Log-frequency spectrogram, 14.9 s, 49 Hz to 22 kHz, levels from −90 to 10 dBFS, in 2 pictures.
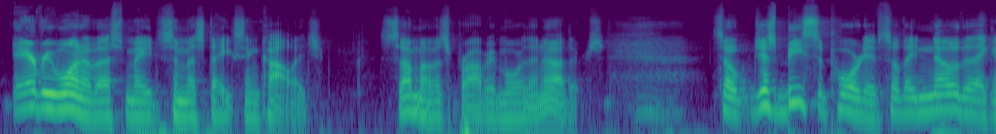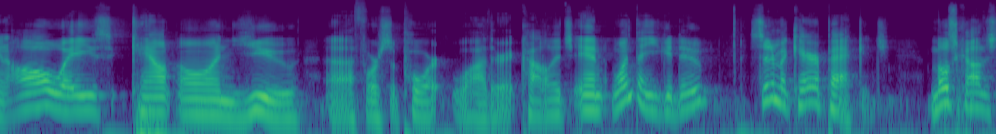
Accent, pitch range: American, 115-155 Hz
